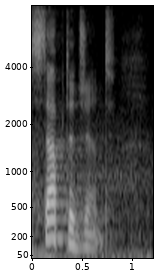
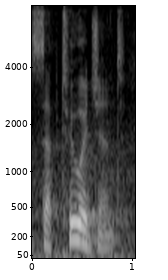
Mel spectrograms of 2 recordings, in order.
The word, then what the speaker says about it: Septuagint: of the Old Testament, which is called the Septuagint, or some people pronounce it Septuagint.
